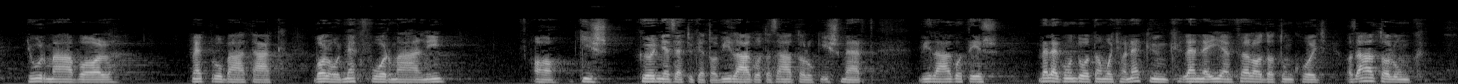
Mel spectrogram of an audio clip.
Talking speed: 100 wpm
